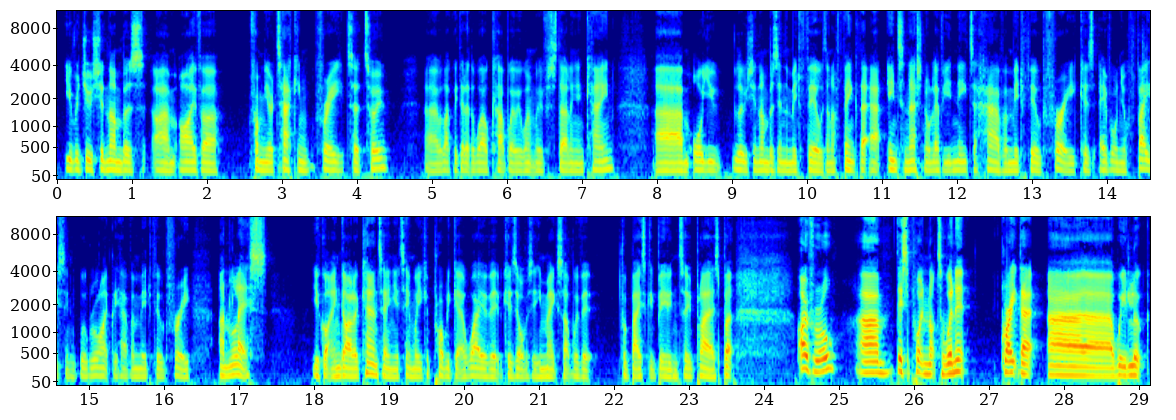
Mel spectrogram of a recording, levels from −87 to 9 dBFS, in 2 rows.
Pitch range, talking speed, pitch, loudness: 110-135 Hz, 210 wpm, 120 Hz, -22 LUFS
